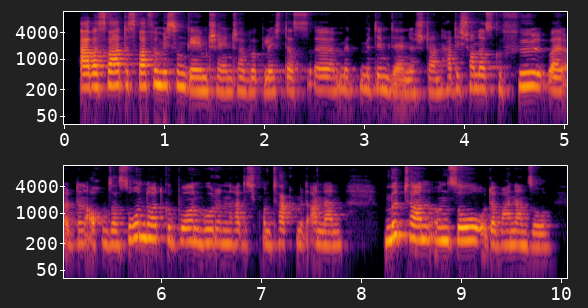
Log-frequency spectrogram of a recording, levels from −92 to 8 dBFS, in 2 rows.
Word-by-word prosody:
aber 230 0 +7
es 235 - -1
war 255 0 +7
das 255 0 -5
war 245 0 +6
für 265 - +1
mich 255 0 +4
so 255 - -1
'n 235 - 0
Gamechanger 190 -1 -1
wirklich, 180 0 -5
das, 190 0 -6
äh, 200 -1 -2
mit 195 -1 -10
mit 205 -1 -8
dem 205 -2 -3
Dänisch 175 0 -5
dann 180 -2 -8
hatte 205 +1 -7
ich 205 - -4
schon 220 +1 -3
das 215 0 -3
Gefühl, 235 +3 0
weil 190 - 0
dann 205 - -7
auch - - -2
unser 200 -1 -4
Sohn 275 +8 +3
dort 265 -1 +2
geboren 230 -2 -2
wurde, 215 0 -2
dann 205 -1 -6
hatte 200 -1 -7
ich 205 - -10
Kontakt 200 +1 -7
mit 200 - -8
anderen 185 -2 -4 0.4
Müttern 265 -1 +4
und 240 -1 +2
so 235 0 +7
oder 200 -3 -2
waren 195 0 -4
dann 190 -1 -3
so 170 -1 -6
205 Hz, 260 wpm, -22 LUFS, 195-235 Hz, 0.4 s, aber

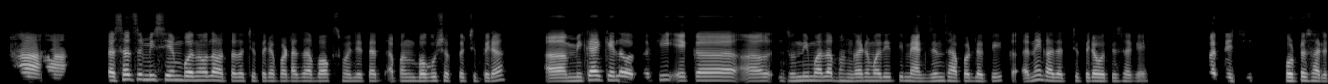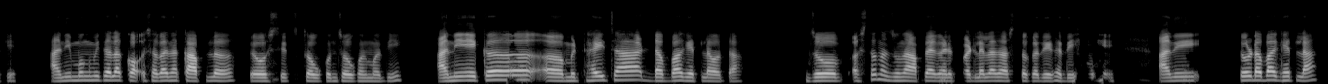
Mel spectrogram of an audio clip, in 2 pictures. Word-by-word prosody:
हां, 185 -2 +4
हां. 155 -2 0 0.5
तसंच 230 +5 +3
मी 220 - -1
सेम 210 -1 -2
बनवला 190 0 +2
होता. 175 -1 -1
त्या 170 - -1
चित्रपटाचा 165 -1 -3
बॉक्स 160 0 -1
म्हणजे 160 0 -5
त्यात 160 0 -3
आपण 165 0 -6
बघू 165 +1 0
शकतो 170 0 -6
चित्रं. 170 +3 -3 0.4
अ, 155 +1 +5
मी 170 +1 -4
काय 210 0 +7
केलं 195 -1 0
होतं, 170 -2 0
की 215 - -7 0.2
एक 180 +1 -7
अ, - - +4
अ, 180 -2 +1 0.2
जुनी 170 +2 -5
मला 185 0 +1
भंगारामध्ये 170 0 -3
ती 180 - -6
मॅगझीन 160 +1 -1
सापडली 165 -1 -2
होती, 165 +3 -8 0.3
नाही 220 +2 -4
का, 180 -3 +1
त्यात - - -3
अनेक 155 - -28
चित्र 165 0 -3
होते 160 -1 0
सगळे 155 - -8 0.7
कथेची, 160 -1 -4 0.3
फोटोसारखी. 165 -2 0 0.4
आणि 155 +4 0
मग 190 +1 -3
मी 195 - -3
त्याला 190 0 +4
का 180 - +4
सगळ्यांना 180 +1 +1
कापलं 165 0 +5 0.2
व्यवस्थित 160 0 0 0.2
चौकोन-चौकोनमध्ये. 155 +1 -3 0.4
आणि 160 +5 +5
एक 190 +1 +1
अ, - - +8 0.5
अ, 170 -1 +5
मिठाईचा 190 +5 +3 0.2
डब्बा 170 +2 +4
घेतला 165 -2 -1
होता. 150 -1 -2 0.7
जो 170 0 +4
असतो 165 +8 -3
ना 225 -1 -2
जुना 175 -2 +2
आपल्या 170 +1 +3
घरात 165 0 0
पडलेलाच 165 +1 +1
असतो 160 +1 -5
कधी-कधी. 160 0 -2 0.8
आणि 175 +3 +2 0.4
तो 190 - +3
डबा 195 +1 +5
घेतला 185 -1 0
170 Hz, 160 wpm, -26 LUFS, 160-180 Hz, 0.8 s, अ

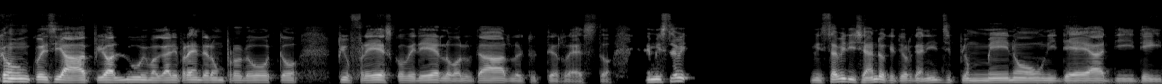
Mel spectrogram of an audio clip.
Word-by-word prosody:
comunque 135 -5 +6
sia 105 -3 +5
più 110 +1 +2
a 105 - +9
lui 110 +1 +1
magari 105 0 0
prendere 105 -1 +1
un 100 - -4
prodotto 100 +1 -3 0.4
più 110 - -2
fresco, 100 +1 +1
vederlo, 95 +1 0
valutarlo 90 +1 -1
e - - -10
tutto - - -12
il - - -5
resto. - - -9 0.3
E - - -4
mi 120 +1 +5
stavi 145 +5 0 1.2
mi 100 - -5
stavi 115 +8 +3
dicendo 115 -1 +2
che 95 - -6
ti 95 - -5
organizzi 95 +3 -4
più 95 - -5
o - - -3
meno 95 +2 0
un'idea 90 -1 0
di 85 0 -9
dei 80 0 -5
100 Hz, 165 wpm, -25 LUFS, 95-105 Hz, 1.2 s, a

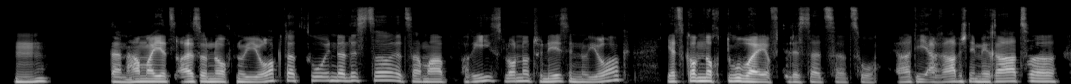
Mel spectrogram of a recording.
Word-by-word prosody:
Mhm. 125 +4 -2 0.6
Dann 115 -2 -1
haben 125 +3 +3
wir 130 - +6
jetzt 130 -1 +3
also 130 +1 +3
noch 125 -1 0
New 125 - -2
York 120 +8 0
dazu 180 +1 -3
in 175 0 -3
der 170 - +3
Liste. 180 +2 -2
Jetzt 155 -7 -5
haben 125 -1 -3
wir 125 -2 +1
Paris, 155 +8 -5
London, 150 +2 -1
Tunesien, 135 0 -2
New 115 - -5
York. 160 - -2 0.3
Jetzt 135 0 0
kommen 165 -1 +5
noch 155 -1 +4
Dubai 135 -6 +5
auf 105 - -7
die - - -15
Liste 115 0 -5
da 105 0 -6
dazu. 100 0 -9 0.2
Ja, 115 +2 -3
die 125 - -8
Vereinigten 110 0 -4
Arabischen 130 +1 +1
Emirate, 135 +2 +2
130 Hz, 195 wpm, -23 LUFS, 120-155 Hz, 0.6 s, wir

